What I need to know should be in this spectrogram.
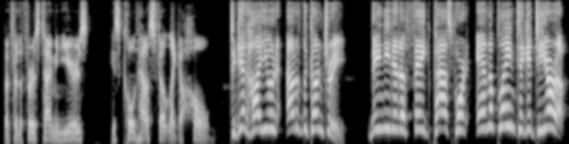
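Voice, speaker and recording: A man's voice: very high-pitched, sing-song, normal speed, bright, forceful tone, dry recording, clean studio sound, soft background music. A man narrating a scripted romantic drama in a theatrical, emphatic storytelling style.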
